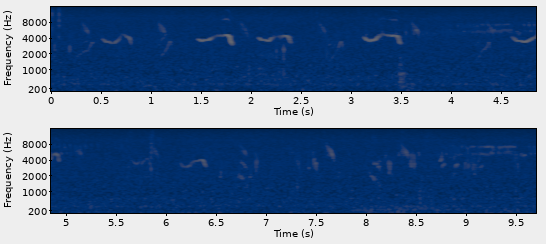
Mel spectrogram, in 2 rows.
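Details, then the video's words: Thekla's lark (Galerida theklae) singing near Castro Verde, Alentejo, Portugal, on 12 April 2017. Short, clear, high whistled phrases rise then dip in a loose series, then grow fainter after five seconds. Faint distant chirps sound behind. "Thekla Lark Sings"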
